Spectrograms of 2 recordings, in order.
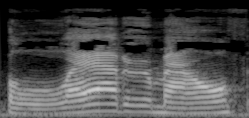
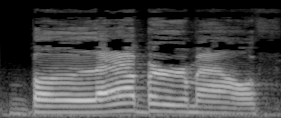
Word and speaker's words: blabbermouth: at that dumb comment it's not blattermouth it's blabbermouth may i said blabbermouth is spelled with bees not d's mr scary stood up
